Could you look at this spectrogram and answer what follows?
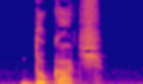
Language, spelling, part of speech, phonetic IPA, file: Polish, dukać, verb, [ˈdukat͡ɕ], Pl-dukać.ogg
